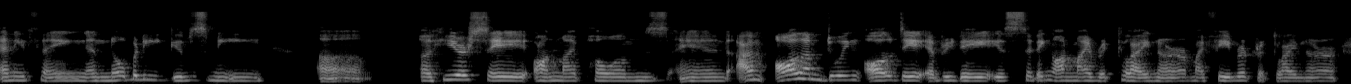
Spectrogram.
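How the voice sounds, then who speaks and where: The speech is very slow and has a Tamil accent. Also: woman, fairly low pitch for a woman, fairly even intonation. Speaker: poet. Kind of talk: casual chat. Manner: halting.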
